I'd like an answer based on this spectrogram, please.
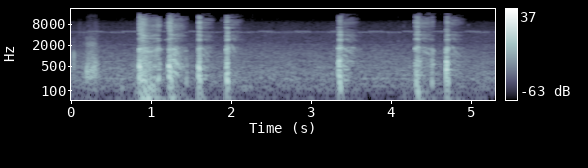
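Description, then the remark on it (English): A man, turned onto his side, coughs up water in harsh, sputtering bursts: a quick cluster of coughs, a short pause, then another racking fit, with no talking. “I turned onto my side and coughed up more water.”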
